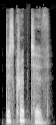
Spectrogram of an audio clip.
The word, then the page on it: descriptive: dɪ’skrɪptɪv; ди’скриптив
